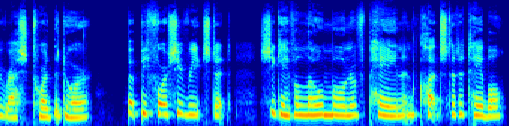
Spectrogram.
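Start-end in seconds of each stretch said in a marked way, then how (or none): none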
